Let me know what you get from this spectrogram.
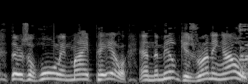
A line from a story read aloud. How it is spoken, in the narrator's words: Susie Littletail cried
